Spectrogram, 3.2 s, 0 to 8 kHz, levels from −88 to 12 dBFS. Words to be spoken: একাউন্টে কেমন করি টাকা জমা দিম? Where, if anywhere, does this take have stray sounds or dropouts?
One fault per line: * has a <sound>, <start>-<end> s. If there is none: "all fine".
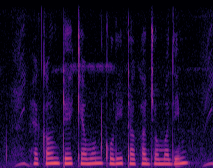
all fine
